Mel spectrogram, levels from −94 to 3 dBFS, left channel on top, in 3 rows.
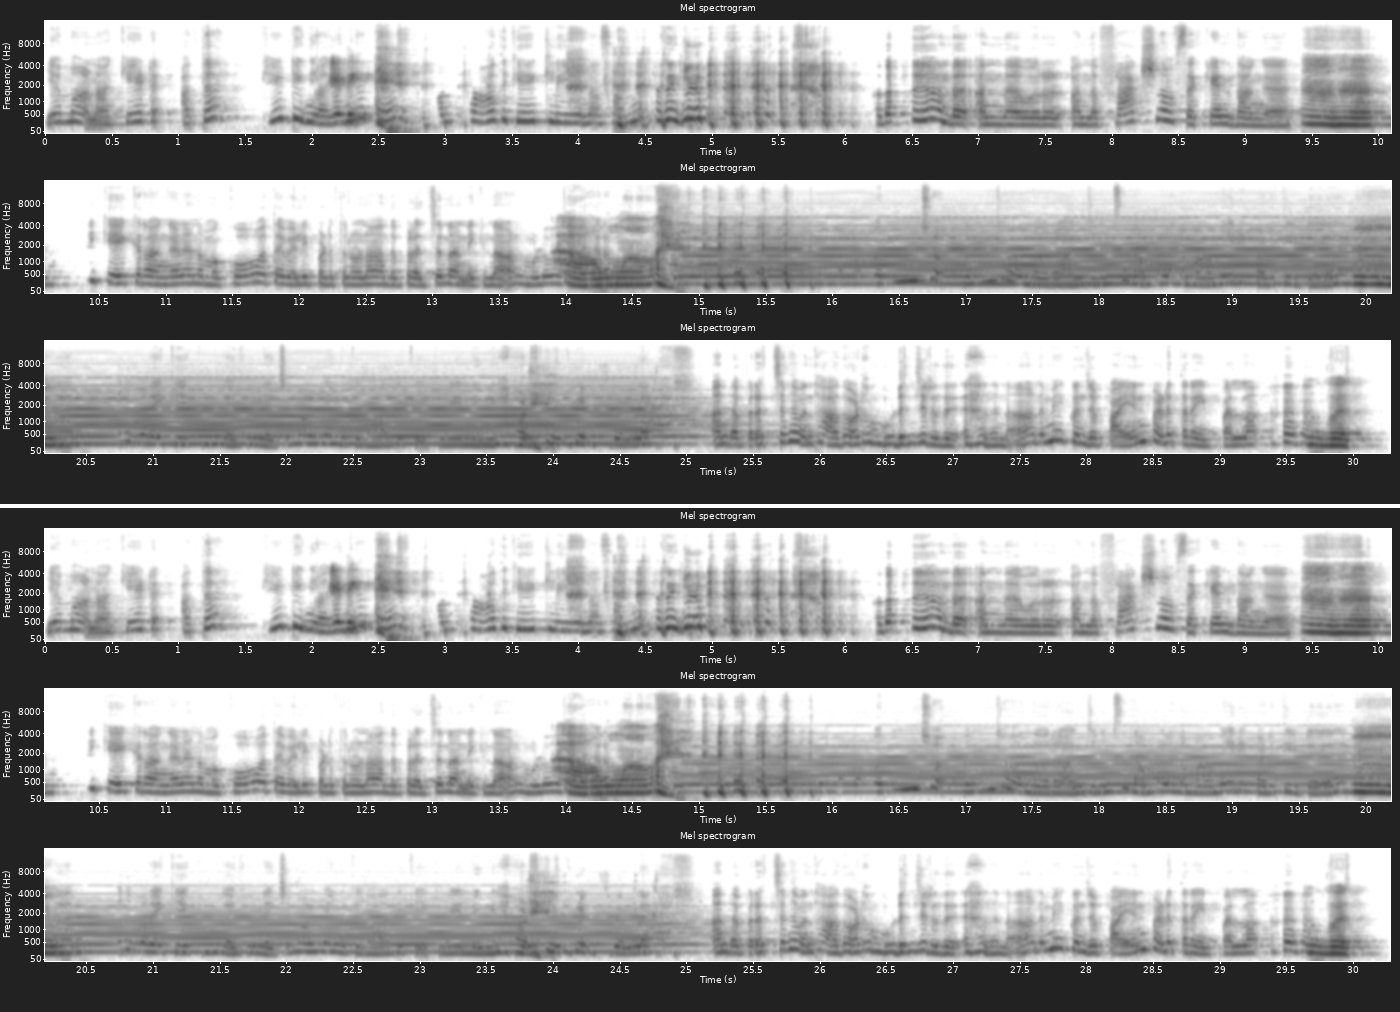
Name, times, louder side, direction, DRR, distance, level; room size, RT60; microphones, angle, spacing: voice 1, 0.0-5.0 5.6-5.8 6.2-9.4 9.8-10.2 10.4-14.9 15.9-20.0 20.3-29.7, equal, 15° left, 8 dB, 1.3 m, -38 dB
voice 2, 2.1-2.7 3.9-4.5 5.1-5.2 9.4-10.0 13.9-14.9 15.3-15.7 19.9-20.4 23.8-24.0 29.6-30.0, right 1 dB, 5° right, 7 dB, 1.2 m, -30 dB
Organ, 14.8-25.5, left 5 dB, 65° left, 0.6 m, -35 dB
22.5 x 8.1 x 5.3 m, 0.40 s
head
